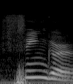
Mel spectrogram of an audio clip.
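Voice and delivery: fin- in finger stressed, extra clear, loud, drawn out. Demonstrating first-syllable stress in a list of words: first syllable of finger louder, longer. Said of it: "I made here the first part, the first syllable, louder, extra clear, and longer".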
